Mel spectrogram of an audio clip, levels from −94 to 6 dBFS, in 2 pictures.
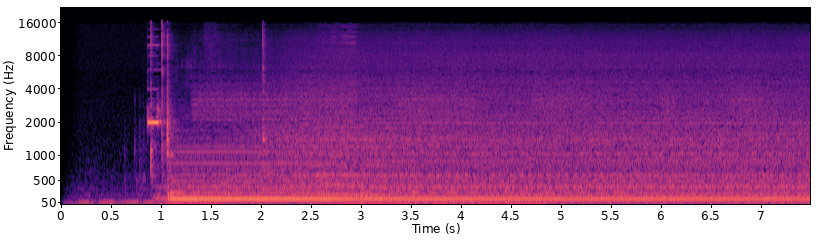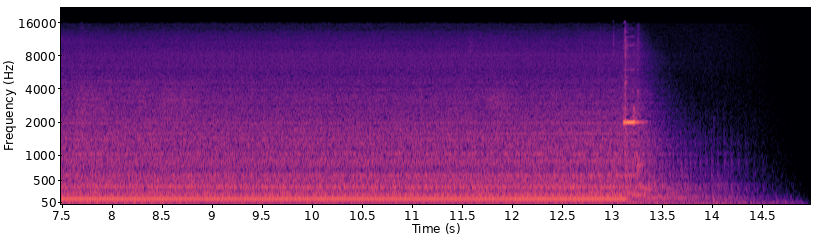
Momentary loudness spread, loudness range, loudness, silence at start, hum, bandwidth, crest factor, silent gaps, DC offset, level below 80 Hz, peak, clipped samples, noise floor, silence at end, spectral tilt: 7 LU; 5 LU; -30 LUFS; 0.15 s; none; 16 kHz; 22 dB; none; under 0.1%; -44 dBFS; -8 dBFS; under 0.1%; -60 dBFS; 0.65 s; -5.5 dB/octave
